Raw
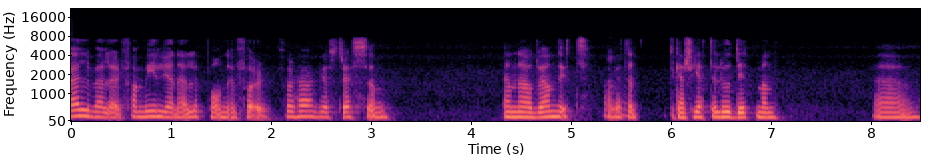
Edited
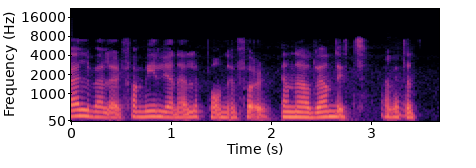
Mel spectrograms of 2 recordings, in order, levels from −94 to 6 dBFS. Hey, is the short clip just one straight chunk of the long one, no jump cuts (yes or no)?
no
